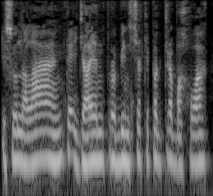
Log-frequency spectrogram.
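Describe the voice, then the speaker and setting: A man's voice: on the high side, monotone, fairly quick, sharp tone, dry recording, clean studio sound. A man playing an earnest young job-seeking cousin in an audio drama. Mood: earnest, eager. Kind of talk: amateur Filipino audio drama acting.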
